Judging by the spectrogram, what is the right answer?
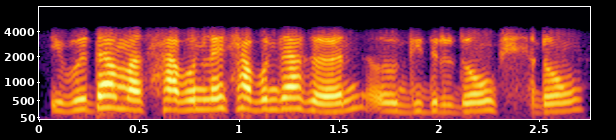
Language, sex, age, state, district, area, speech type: Bodo, female, 30-45, Assam, Baksa, rural, conversation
